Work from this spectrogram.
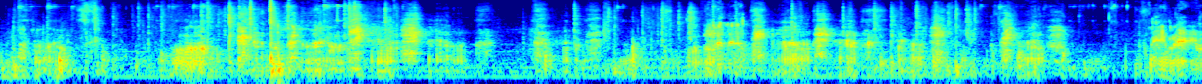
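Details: Pet dog in a hyperactive, crazy play mood indoors, growling in rough bursts with scuffling and thumping noises throughout, sounds echoing in a small room.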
